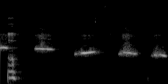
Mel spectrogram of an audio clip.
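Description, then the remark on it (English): A person whistles a short, bouncy pop melody in four or five clear notes with brief gaps between them, moderately loud, after a quick burst at the start. “I think I was whistling that the other day, too.”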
